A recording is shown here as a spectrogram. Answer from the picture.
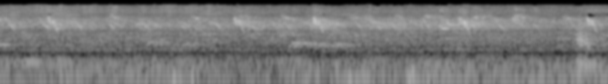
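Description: Birds chirping: many short, quick chirps that slide downward in pitch, coming irregularly throughout.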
